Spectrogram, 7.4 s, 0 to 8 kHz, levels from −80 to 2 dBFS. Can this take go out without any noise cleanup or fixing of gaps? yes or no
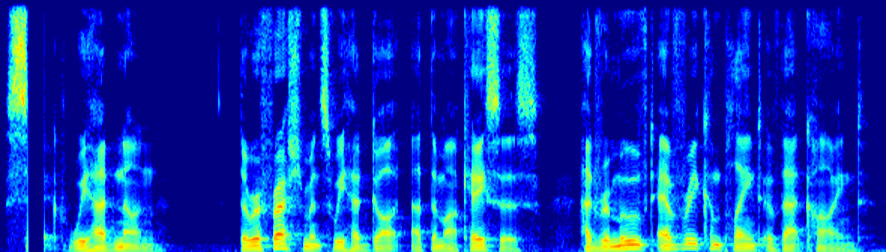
no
